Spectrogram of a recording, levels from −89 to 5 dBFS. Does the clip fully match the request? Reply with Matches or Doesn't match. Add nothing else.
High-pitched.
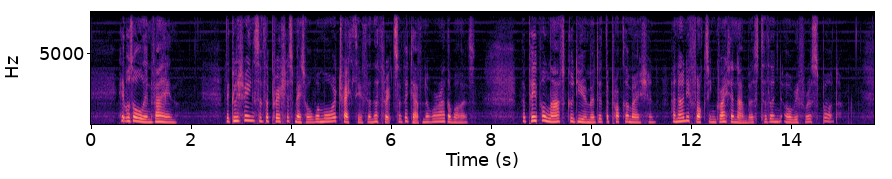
Matches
